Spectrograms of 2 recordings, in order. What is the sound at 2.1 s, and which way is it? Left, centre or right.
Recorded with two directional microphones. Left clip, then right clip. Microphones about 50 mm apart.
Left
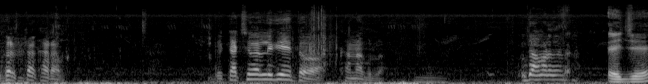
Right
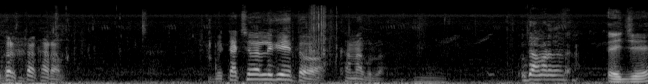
Speech, centre.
